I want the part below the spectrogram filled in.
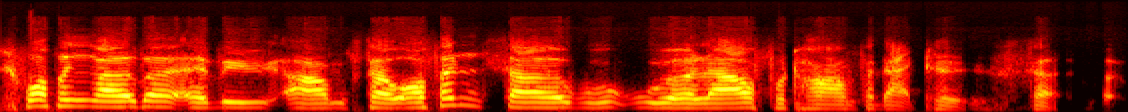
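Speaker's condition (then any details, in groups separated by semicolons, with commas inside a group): Cerebral palsy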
